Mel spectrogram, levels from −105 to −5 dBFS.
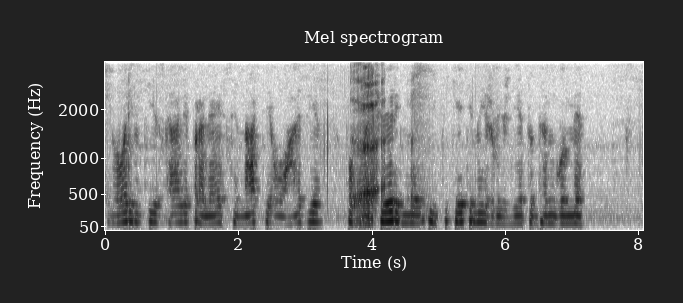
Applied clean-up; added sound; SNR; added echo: none; Burping, eructation; 8 dB; none.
